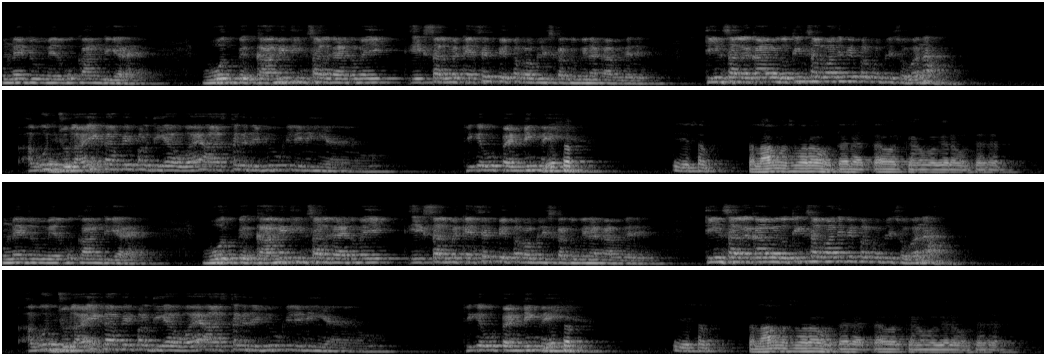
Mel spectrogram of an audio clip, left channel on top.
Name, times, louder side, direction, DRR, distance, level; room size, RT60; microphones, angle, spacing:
voice 1, 0.0-1.4 2.0-3.8 4.1-6.5 7.0-9.4 10.6-14.2 15.0-16.1, equal, 10° right, -4 dB, 5.4 m, -32 dB
voice 2, 10.9-11.2 15.8-16.2 17.1-17.5 17.9-20.5, left 2 dB, 75° left, 3 dB, 1.3 m, -31 dB
13.0 x 9.2 x 7.0 m, 0.64 s
head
